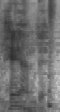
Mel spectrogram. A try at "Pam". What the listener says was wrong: With an M. There's no D. It's Pam.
